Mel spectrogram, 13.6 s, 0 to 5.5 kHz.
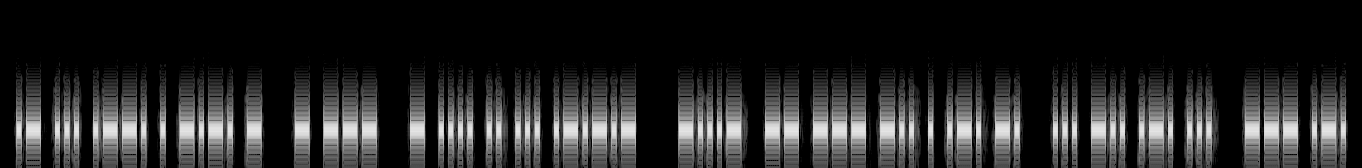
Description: Morse code, heard as a keyed tone, about 25 wpm, 600 Hz. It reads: ASPECT TO THIS. <BT> MODERN SDRS OR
